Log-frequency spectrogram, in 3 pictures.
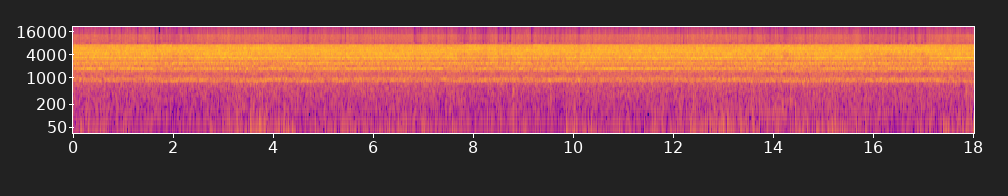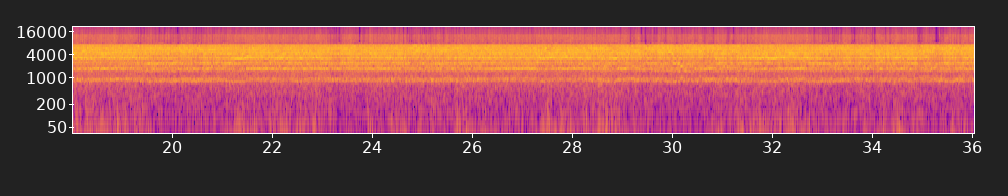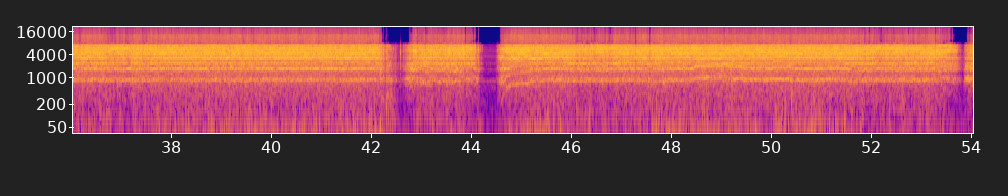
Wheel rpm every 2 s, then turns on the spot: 230, 220, 230, 230, 230, 240, 230, 220, 220, 220, 220, 230, 220, 230, 230, 220, 220, 230, 230, 230, 230, 140, 140, 220, 250, 230, 170.
none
